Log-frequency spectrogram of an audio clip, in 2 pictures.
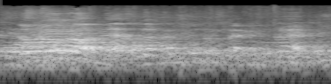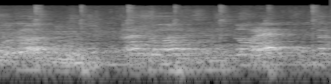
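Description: A crowd of men and women murmurs and chatters nearby in a large echoing hall.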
